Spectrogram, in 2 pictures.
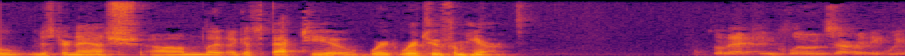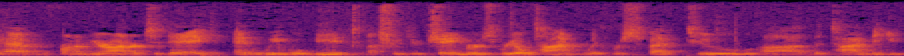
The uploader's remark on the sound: U.S. bankruptcy court hearing audio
